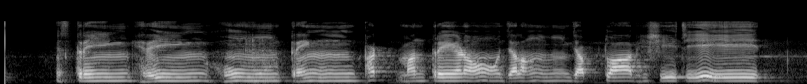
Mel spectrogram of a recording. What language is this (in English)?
Sanskrit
